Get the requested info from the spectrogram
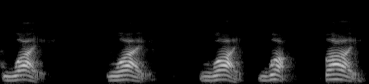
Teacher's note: वाई वाई वाई वाई बोल के देखें, हवा रुक नहीं रही, जैसे वॉवल्स को प्रोड्यूस हो रहे हैं वैसे हैं। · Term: अप्रोक्सीमेट्स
